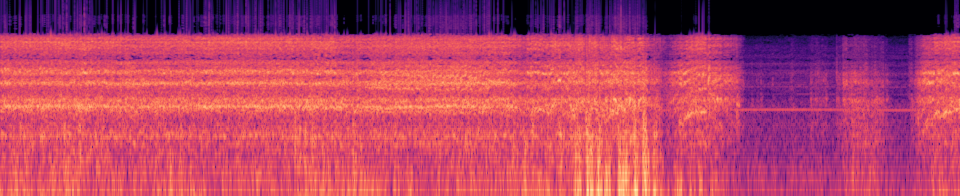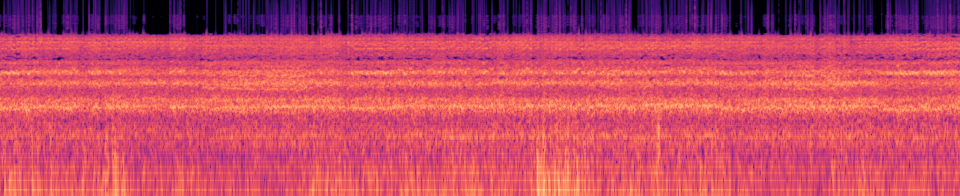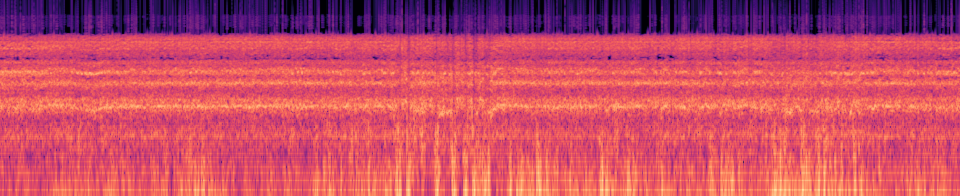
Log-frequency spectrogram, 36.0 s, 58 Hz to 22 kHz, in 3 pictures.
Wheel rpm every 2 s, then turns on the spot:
230, 230, 220, 210, 80, 40, 220, 220, 230, 230, 220, 210, 220, 230, 220, 220, 240, 220.
none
